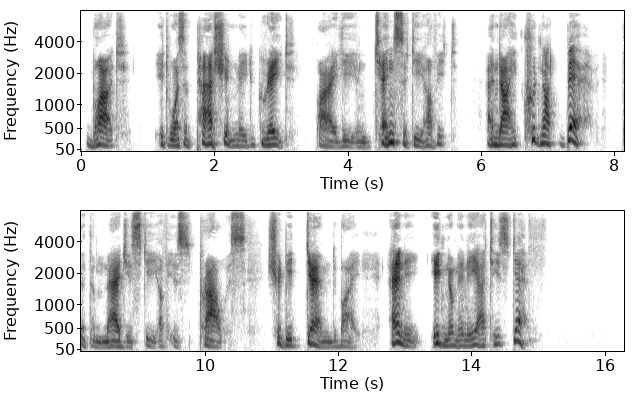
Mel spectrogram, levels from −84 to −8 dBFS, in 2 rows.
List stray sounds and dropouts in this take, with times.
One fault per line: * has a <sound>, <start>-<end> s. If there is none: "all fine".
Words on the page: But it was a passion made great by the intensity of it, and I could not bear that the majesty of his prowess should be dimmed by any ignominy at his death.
all fine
